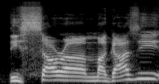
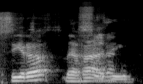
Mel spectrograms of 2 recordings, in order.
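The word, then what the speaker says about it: Sīra Maghāzī: It is the Sarah Magazi. Am I saying that? Yeah. Sira. It's Sira Magazi. Yeah, the GH sound is very hard.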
